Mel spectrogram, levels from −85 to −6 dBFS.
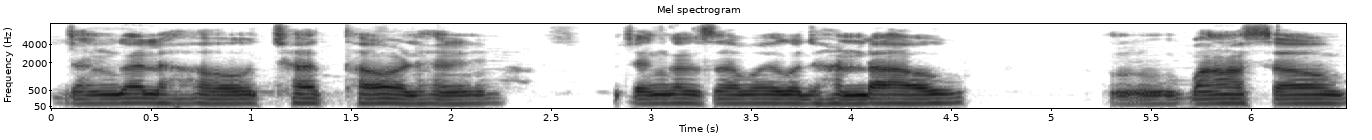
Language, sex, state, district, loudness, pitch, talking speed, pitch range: Hindi, male, Jharkhand, Sahebganj, -18 LUFS, 120 Hz, 140 wpm, 115-120 Hz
